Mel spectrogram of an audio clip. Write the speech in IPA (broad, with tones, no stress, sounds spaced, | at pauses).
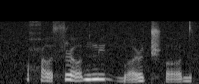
ħ ɔ̰˦˨ s ɭ ɔ̰˦ d m y˦ ɡ͡b ɔ̰˨˦ ɭ t͡ʃʼ ɔ̰˧ d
